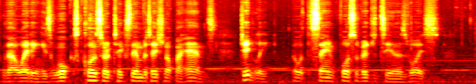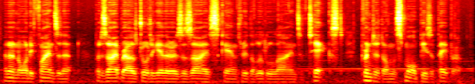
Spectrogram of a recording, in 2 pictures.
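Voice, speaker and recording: A man on the low side, steady in tone and quick in pace, hosts a let's play. He reads visual novel narration aloud expressively and layers in his own commentary over soft game music.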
